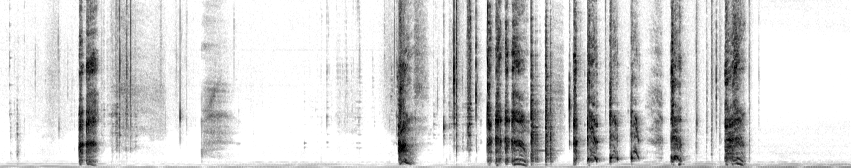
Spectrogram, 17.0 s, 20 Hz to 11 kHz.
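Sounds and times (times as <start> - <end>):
low steady drone: 0.0 - 17.0
woman coughing and spluttering: 1.6 - 2.1, 8.0 - 8.6, 9.7 - 13.8, 14.4 - 15.0.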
